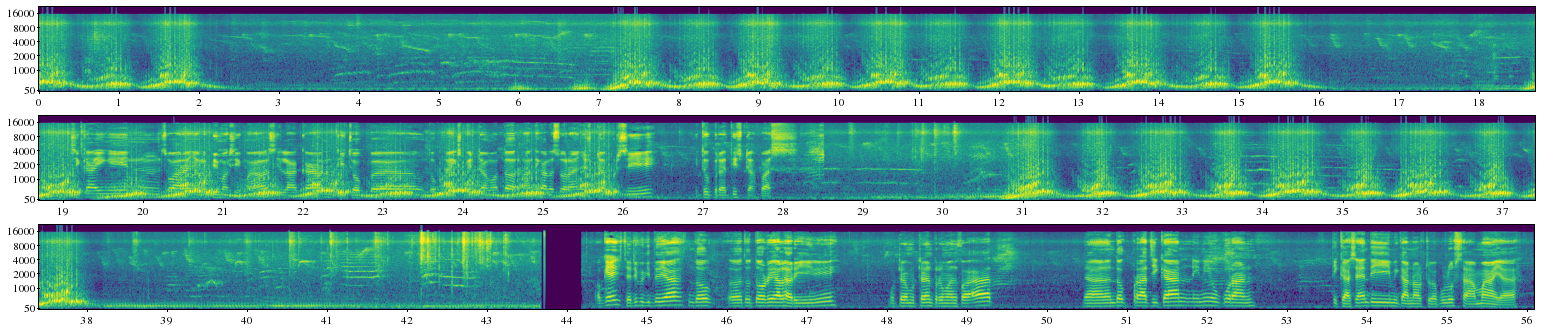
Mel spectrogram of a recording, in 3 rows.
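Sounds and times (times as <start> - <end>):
kite hummer pulsing drone: 0.0 - 2.8, 5.9 - 16.5, 18.0 - 26.5, 28.4 - 41.9
birds chirping faintly: 0.0 - 56.0.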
